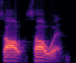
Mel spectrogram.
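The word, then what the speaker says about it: Samhain: can only appear on Sam ha which actually pronounced saw swin which is which is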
